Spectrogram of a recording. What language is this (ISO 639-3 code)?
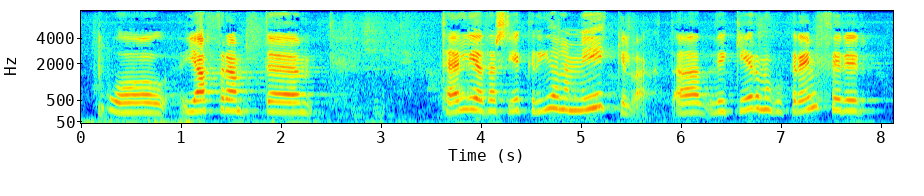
isl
